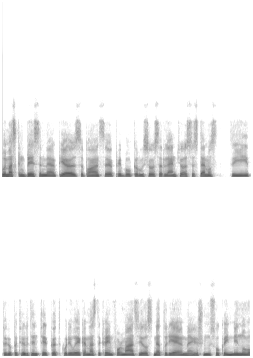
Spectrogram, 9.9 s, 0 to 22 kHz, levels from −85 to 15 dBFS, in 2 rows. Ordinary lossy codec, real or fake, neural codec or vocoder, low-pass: Opus, 24 kbps; fake; codec, 16 kHz, 0.5 kbps, FunCodec, trained on LibriTTS, 25 frames a second; 7.2 kHz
